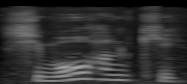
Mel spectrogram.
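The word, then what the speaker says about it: 下半期: 하반기는 시모. 훈으로 읽고요. 시모 한키. 뒤에 거는 또 음으로 읽어주네요.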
